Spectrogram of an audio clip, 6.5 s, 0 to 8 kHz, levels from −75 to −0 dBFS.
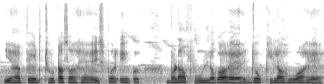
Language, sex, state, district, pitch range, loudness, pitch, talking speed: Hindi, male, Uttar Pradesh, Shamli, 165-175 Hz, -17 LUFS, 170 Hz, 145 wpm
